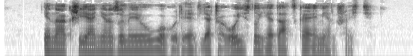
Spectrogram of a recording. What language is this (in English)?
Belarusian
